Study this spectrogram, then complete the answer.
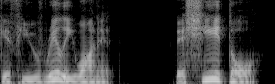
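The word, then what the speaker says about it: レシート: Reshito is how you say receipt in Japanese.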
